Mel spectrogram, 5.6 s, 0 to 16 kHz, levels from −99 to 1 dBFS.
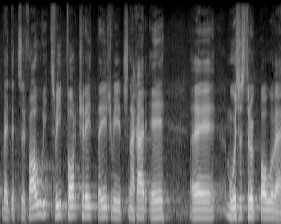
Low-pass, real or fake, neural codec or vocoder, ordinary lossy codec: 14.4 kHz; real; none; none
